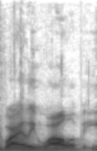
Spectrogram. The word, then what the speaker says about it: Wiley Wallaby: Wiley's wallabies wallaby Wally's will be wobba beats pronounced Wiley wallaby well it's very good it's called Wiley wallaby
